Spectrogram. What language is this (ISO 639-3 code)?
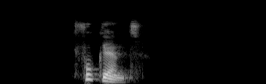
kab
